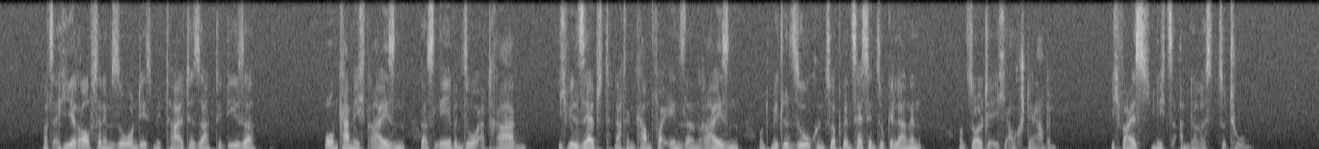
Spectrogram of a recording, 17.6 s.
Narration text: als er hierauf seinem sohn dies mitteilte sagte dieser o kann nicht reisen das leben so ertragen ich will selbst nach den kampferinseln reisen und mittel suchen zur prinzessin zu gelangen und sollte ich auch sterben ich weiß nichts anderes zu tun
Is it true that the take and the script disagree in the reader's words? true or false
false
